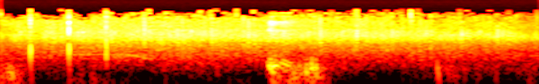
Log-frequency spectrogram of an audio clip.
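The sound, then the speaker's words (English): A crowd applauds steadily for mothers, a dense wash of many hands clapping with a few sharper claps standing out, a brief cheer or murmur rising partway through. “Let's hear it for the moms.”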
